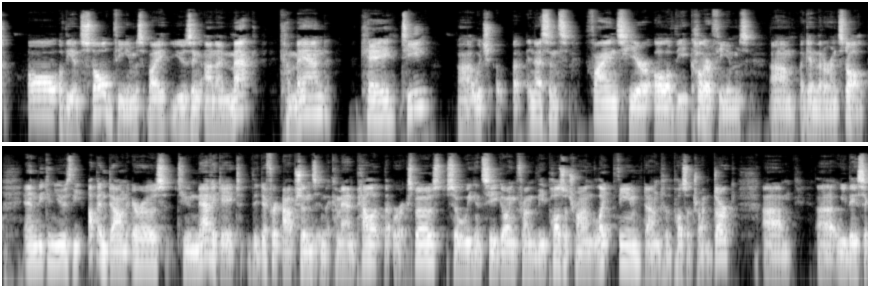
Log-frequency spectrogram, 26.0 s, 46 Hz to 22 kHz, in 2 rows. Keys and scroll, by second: 5.2 super+k, 5.7 super+t, 14.8 Down, 16.1 Down, 17.5 Up, 22.4 Down.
